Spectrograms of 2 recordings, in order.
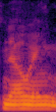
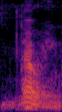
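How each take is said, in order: First: The word is said plainly, without emphasis. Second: The word is said with strong emphasis. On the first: The ordinary sense of knowing. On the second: A deeper, special sense of knowing.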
